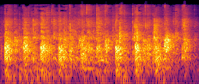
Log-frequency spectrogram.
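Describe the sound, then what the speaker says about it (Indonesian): Classroom applause, several rhythmic bursts of hand clapping in a steady beat, close and lively, with no talking over it. "Ya, sangat bagus. Tepuk tangannya."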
